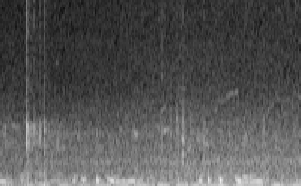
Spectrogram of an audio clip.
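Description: Domestic pigeons cooing: about four short coos, each bending up and down in pitch, over a steady low hum.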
